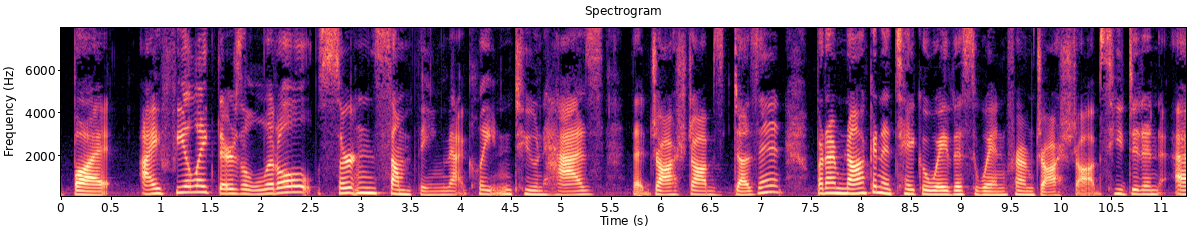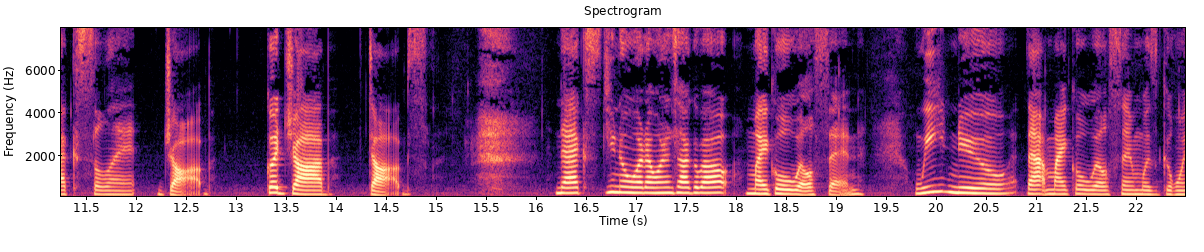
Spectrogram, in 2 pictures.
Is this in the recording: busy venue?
no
